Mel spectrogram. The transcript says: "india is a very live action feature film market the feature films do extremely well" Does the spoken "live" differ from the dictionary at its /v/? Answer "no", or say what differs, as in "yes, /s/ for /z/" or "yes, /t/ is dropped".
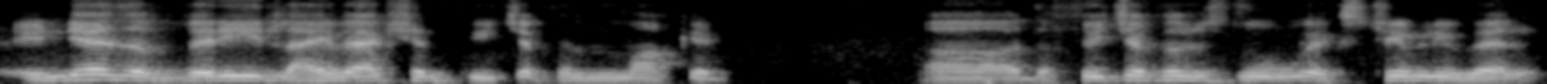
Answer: no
